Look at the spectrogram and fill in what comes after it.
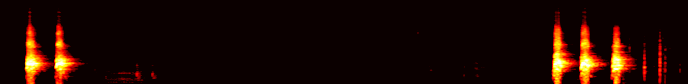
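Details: A female Shih Tzu in a bathtub gives sharp, high barks in two quick bursts separated by a long silence, apparently mad because she knows she's getting a bath and can't get out of the tub.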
